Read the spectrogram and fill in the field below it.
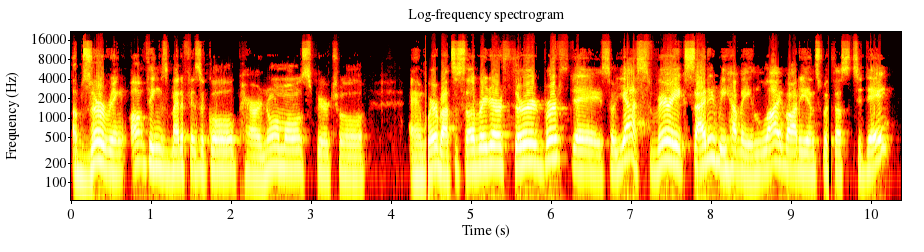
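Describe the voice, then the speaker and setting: A man's voice: fairly high pitch, moderate pace. A man hosting a casual live podcast, enthusiastic and rambling with many ums and uhs. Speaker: podcast host.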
